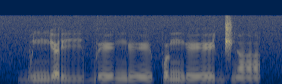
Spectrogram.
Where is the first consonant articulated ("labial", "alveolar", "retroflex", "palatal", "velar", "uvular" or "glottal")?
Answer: labial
